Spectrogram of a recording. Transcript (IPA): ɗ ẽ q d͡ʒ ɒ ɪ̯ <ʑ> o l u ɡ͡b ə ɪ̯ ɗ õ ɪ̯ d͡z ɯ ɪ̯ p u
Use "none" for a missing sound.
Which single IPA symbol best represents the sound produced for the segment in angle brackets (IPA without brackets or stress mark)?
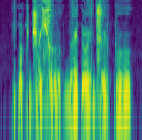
ʑ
